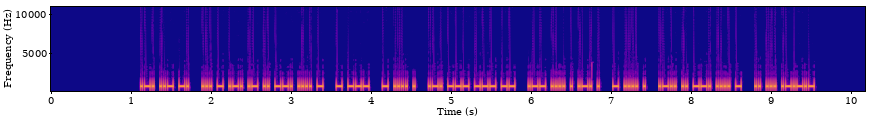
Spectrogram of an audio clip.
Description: Morse code, heard as a keyed tone, about 50 wpm, 700 Hz. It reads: RUN STRAIGHT TO THE ROOM WHERE THE LIGHT IS.
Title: Sentences from Top 1000 Words 50wpm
